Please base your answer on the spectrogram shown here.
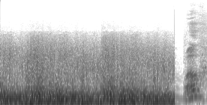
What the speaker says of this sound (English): I should let those explosions take their time, right?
